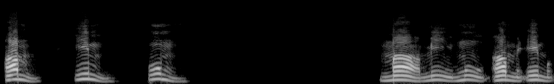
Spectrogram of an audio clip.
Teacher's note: মিমটা দুটো ঠোঁটের শুষ্ক অংশ থেকে উচ্চারিত।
